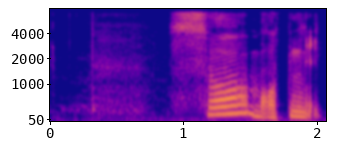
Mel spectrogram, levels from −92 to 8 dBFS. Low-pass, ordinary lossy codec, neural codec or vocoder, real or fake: 7.2 kHz; none; codec, 16 kHz in and 24 kHz out, 2.2 kbps, FireRedTTS-2 codec; fake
